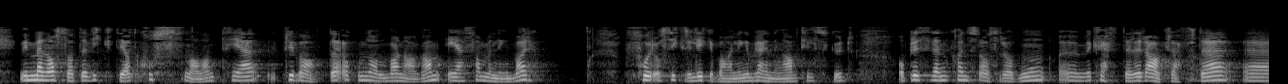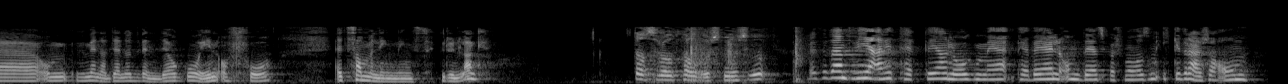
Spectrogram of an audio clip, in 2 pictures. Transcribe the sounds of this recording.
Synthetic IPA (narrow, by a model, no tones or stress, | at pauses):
ʋɪmeːnəɾɔsːɔɑt̪̚d̪ɛæʋɪkt̪ɪɑt̪kʰɔst̪nɑd̪ɑnt̪ʰɪlpʰɾɪʋɑːt̪əʔɔ̰kʰʊmʉnɑːləbɑːɳəhɑːɡɑnɛsɑmːənlɪŋnbɑːɾ | fɔɾʔɔsɪkɾəliːkəbəhɑnd̪lɪŋɔbɾɛŋnɪŋɑʋt̪ʰɪlskʉd̪ːʔɔpʰɾɛsɪd̪ɛnt̪̚kʰɑnst̪ɑːt̪sɾoːd̪n̩bəkʰɾɛft̪əɾɛlːəɾɑːʋkʰɾɛft̪ə | ɔ̰mhʉnmeːnɾɑt̪̚d̪ɛænœd̪ʋɛnd̪ɪɔɡoːɪnːʔɔ̰foː | ʔɛ̰t̪sɑmːənlɪŋnɪŋsɡ̥ɾʉnlɑ̰ːɡ | st̪ɑːt̪sɾoːd̪kʰɑlbɔʂʂpʰɾɛsɪd̪ɛnt̪ʋɪæɾɪt̪ʰɛt̪̚d̪ɪɑloːɡmɛpʰeːbɛɛlːɔ̰md̪ɛspœʂmoːləsɔmɪkːəd̪ɾæɪəʂæɪʔɔm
